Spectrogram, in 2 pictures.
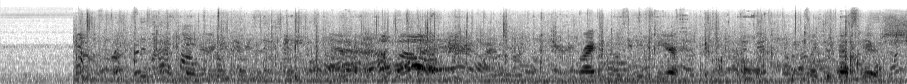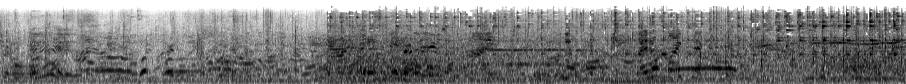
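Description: A crowd of women and men chatter and call out outdoors.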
